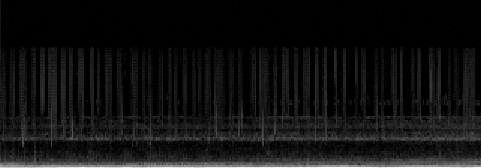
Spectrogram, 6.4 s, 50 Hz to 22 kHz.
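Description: Outdoor unit of a Panasonic 2.5 kW mini-split heat pump running with a steady, pitched hum and a faint high whine, just after its defrost cycle has finished.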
